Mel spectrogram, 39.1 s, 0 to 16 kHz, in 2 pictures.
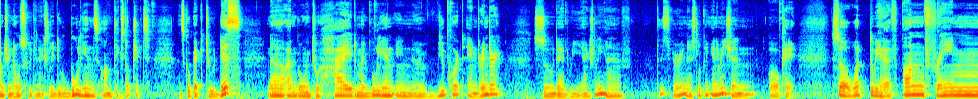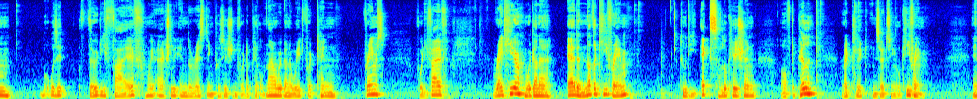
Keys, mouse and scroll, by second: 2.8 click, 3.6 right click, 7.3 click, 8.8 click, 15.3 click, 17.8 click, 18.5 click, 21.4 click, 27.8 click, 32.1 click, 35.8 click, 36.5 click, 37.7 middle click.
